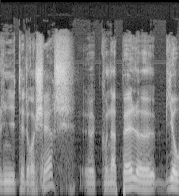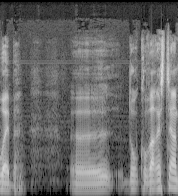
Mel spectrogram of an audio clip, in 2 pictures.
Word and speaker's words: BioWooEB: a un nom bizarre qu'on prononce bio web biogaz issu d'un acronyme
